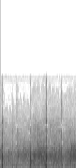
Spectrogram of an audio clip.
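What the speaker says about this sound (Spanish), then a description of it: "Vale un aplauso a Eduardo Piñate" Applause rises for Eduardo Piñate at a presidential event on returning to classes, a continuous wash of clapping with a few sharper, evenly spaced claps standing out.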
